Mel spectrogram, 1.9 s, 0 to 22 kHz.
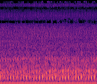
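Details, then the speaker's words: Mini 1.6 N47 diesel after timing chain replacement (chain had snapped) and engine refit, fuel lines bled: even, steady diesel idle with a regular rapid pulse and no knocks or misses; engine runs fine. "engines in and running so obviously still a lot of work to do got to get the front end on Etc but I know the engine runs it sounds fine"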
